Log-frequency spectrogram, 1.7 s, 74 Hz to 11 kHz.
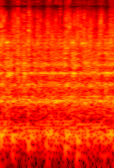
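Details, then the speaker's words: Goodman gas furnace flashing 6 codes, with a wet bubbling gurgle over a steady fan hum. The exhaust vent is full of water because roofers pushed it down and it lost its slope; the fix is pulling the vent back up. "This vent is clogged, and we can see it's full of water, so this is probably our problem. And you can hear it gurgling."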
